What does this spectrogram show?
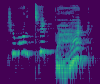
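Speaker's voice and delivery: very high little mouse voice; squeaky mouse. Acted. Mouse offers the tooth back, tiny high squeak. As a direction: ask it like a tiny helpful mouse.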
